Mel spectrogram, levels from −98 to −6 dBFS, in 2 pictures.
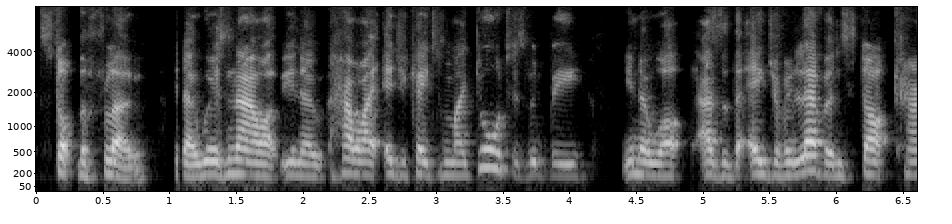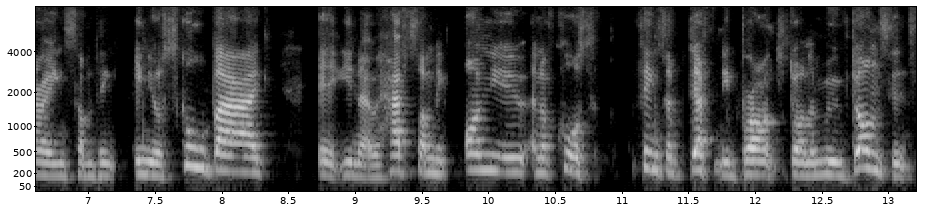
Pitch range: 165-200 Hz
